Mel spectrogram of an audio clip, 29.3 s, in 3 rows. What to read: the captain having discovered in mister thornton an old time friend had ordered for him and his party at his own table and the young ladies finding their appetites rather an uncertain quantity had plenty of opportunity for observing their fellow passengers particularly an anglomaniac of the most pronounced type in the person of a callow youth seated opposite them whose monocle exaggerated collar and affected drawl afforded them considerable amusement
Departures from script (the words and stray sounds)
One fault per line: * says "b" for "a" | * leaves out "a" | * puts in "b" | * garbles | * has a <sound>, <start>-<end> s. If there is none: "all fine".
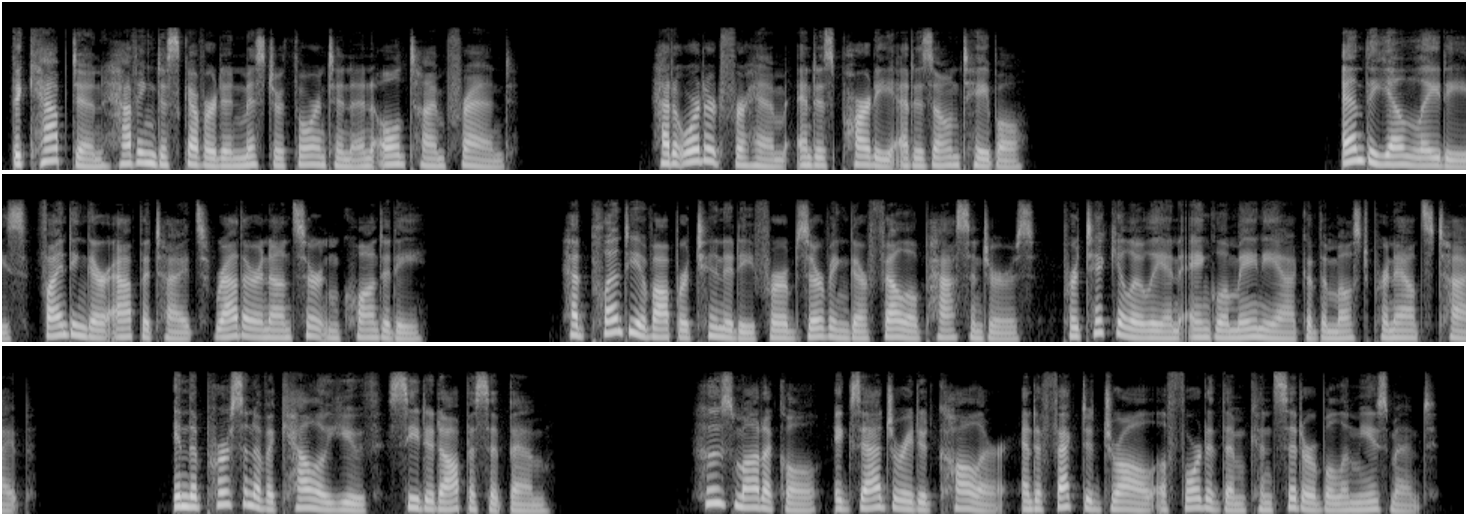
all fine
